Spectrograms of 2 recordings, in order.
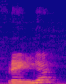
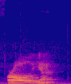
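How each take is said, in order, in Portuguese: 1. O nome é pronunciado do jeito do islandês moderno. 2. O nome é pronunciado do jeito do nórdico antigo. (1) "No islandês moderno é Freya" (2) "no nórdico antigo Froya"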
